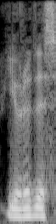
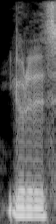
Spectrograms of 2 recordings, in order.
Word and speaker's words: Eurydice: And then you try and pronounce it and you go, well, it's Eurydice Games.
